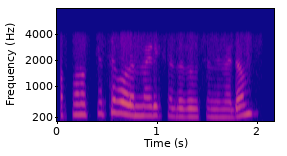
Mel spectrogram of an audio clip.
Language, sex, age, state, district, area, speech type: Odia, female, 18-30, Odisha, Koraput, urban, conversation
